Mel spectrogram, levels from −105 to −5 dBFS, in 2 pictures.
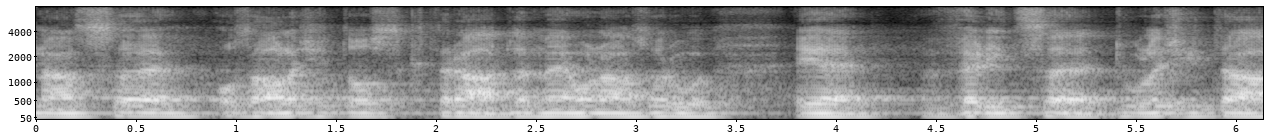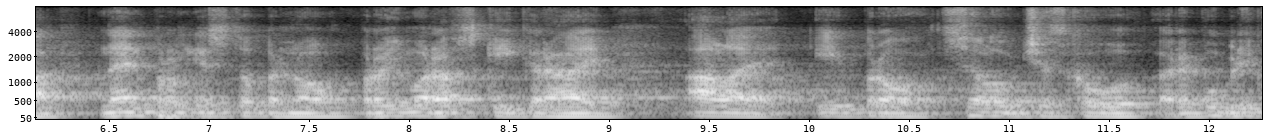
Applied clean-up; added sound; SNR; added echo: none; none; none; reverberation time 0.6 s.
